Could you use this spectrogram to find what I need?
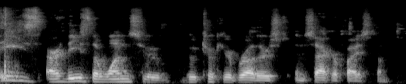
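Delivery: half-whispered aside in a character voice. Speaking in character to a companion before a fight: half-whispering in character. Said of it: "I'm gonna whisper to Fenn".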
